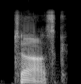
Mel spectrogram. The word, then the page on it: task: British English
